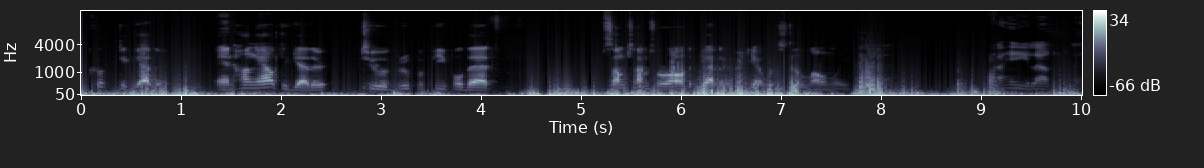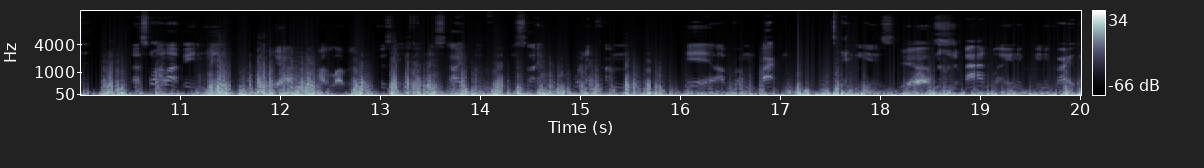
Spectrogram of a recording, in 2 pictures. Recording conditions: wind noise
